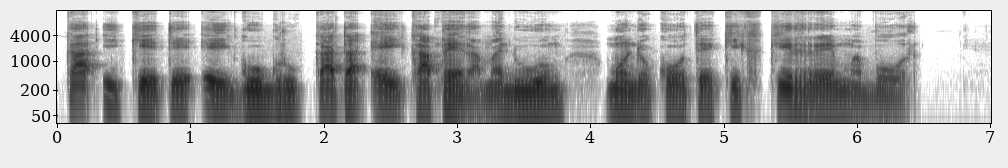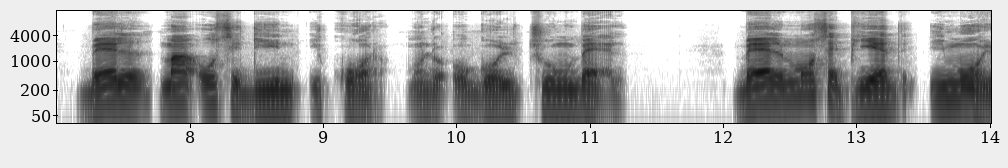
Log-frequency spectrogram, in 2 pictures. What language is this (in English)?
Luo (Kenya and Tanzania)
